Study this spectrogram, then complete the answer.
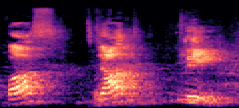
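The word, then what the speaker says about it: বাসযাত্রী: আমরা এই শব্দটা উচ্চারণ করার সময় দীর্ঘইকারেরও উচ্চারণটা দীর্ঘ করি না, বাংলায় হ্রস্ব করি। তাহলে এটার একেবারে সঠিক হবে বাস যাত্রী।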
